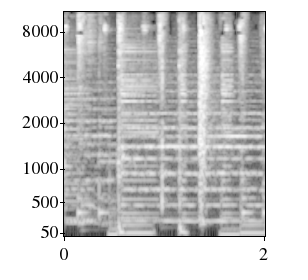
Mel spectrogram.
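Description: Intro music with a steady, driving beat: sharp drum hits, deep bass and held melodic notes.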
